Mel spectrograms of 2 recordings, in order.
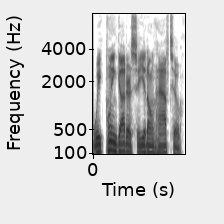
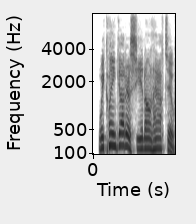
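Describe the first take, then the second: First: Said in the usual way. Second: Catchphrase delivered higher, like a radio ad; ad tagline voice. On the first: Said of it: "when you think about it". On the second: Shown as a demonstration. Host quoting the company's radio ad, upbeat. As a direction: pitch it up like the jingle line. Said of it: "catchphrases that are out there".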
